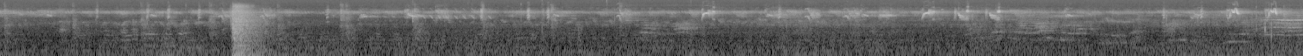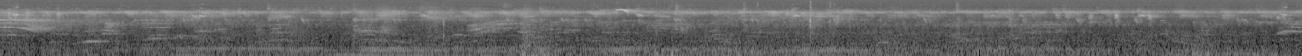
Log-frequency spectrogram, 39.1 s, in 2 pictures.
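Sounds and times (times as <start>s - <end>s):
birds chirping: 0.0s - 39.0s
loud thump: 3.5s - 4.3s, 27.2s - 28.0s.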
